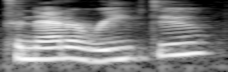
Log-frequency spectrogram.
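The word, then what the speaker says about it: Tananarive: Tana RDO Tanana RDO I feel like I've been pronouncing her name wrong this entire time tan Nana reevo the Reformatory I gave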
